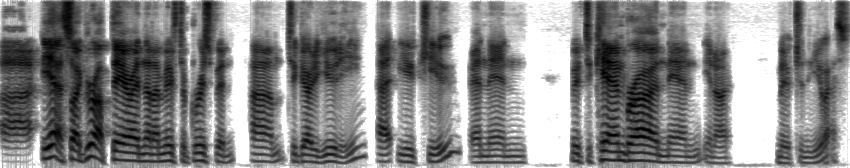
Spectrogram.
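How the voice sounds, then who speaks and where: Ordinary pitch variation and an Australian accent at a fairly quick pace, in a very clean recording with a silent background and a dry, close sound with no echo. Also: man, medium pitch for a man. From Australia, Queensland (Sunshine Coast). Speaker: economics professor. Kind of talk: podcast interview. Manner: casual, with many fillers and repetitions.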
